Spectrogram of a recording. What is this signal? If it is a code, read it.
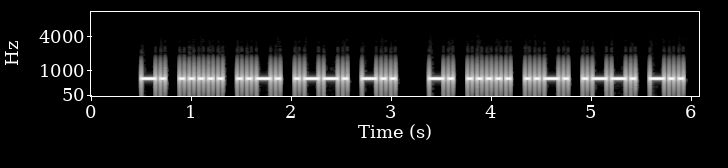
Morse code, heard as a keyed tone, about 25 wpm, 700 Hz. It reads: N5FPD N5FPD
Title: USA Call Signs Repeated 3x 25wpm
